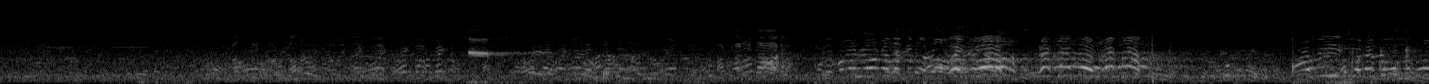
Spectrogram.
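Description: Men call out to each other across an open playing field.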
